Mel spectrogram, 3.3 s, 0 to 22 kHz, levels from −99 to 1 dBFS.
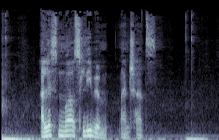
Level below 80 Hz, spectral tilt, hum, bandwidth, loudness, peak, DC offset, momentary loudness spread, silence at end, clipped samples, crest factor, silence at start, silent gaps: -26 dBFS; -5 dB/octave; none; 16 kHz; -20 LUFS; -2 dBFS; under 0.1%; 20 LU; 0.2 s; under 0.1%; 18 dB; 0.05 s; none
